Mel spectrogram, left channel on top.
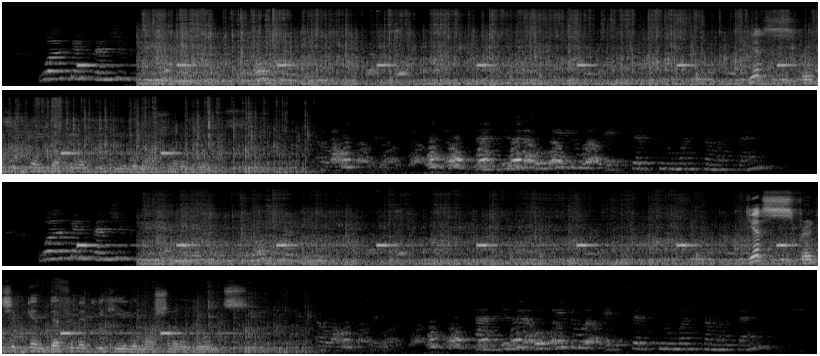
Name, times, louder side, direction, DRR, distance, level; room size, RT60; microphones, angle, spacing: voice 1, 0.0-3.4 11.3-12.0 12.9-15.9, equal, 30° right, 2.3 m, -41 dB
sound 1, 0.7-1.5 1.7-2.5 2.7-3.5 3.7-4.5 4.7-5.5 5.7-6.5 6.7-7.5 7.7-8.5 8.7-9.5 9.7-10.5, right 3 dB, 50° right, 0.9 m, -32 dB
sound 2, 1.3-11.4, left 3 dB, 40° left, 0.9 m, -36 dB
sound 3, 1.6-4.2 9.6-10.4 11.4-14.2, left 7 dB, 75° left, 0.4 m, -38 dB
voice 2, 7.4-10.6, right 7 dB, 80° right, 0.5 m, -32 dB
9.3 x 6.7 x 5.1 m
head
